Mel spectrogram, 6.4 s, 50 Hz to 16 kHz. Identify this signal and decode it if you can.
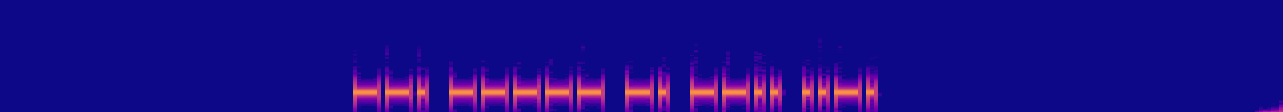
Morse code, heard as a keyed tone, about 29 wpm, 700 Hz. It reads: G0NZF
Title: DXCC-100 Call Signs - 5 Characters - 30wpm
